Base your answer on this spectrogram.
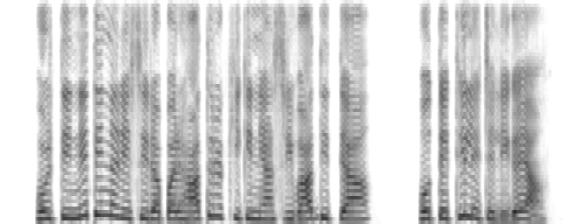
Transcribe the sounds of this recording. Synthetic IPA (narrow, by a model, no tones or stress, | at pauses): ɦoːɾt̪ɪnet̪ɪnãɾesɪɾapɐɾɦaːt̪ʰɾɐkʰːikɪneaːsɾiʋaːd̪ːɪt̪ja | ɦoːɾt̪eːt̪ʰilet͡ʃɐliɡɐjaː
